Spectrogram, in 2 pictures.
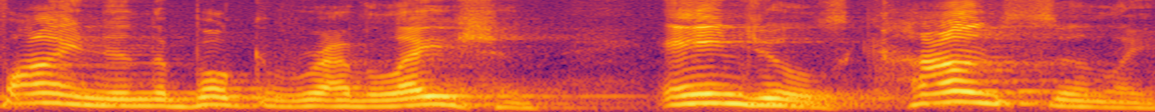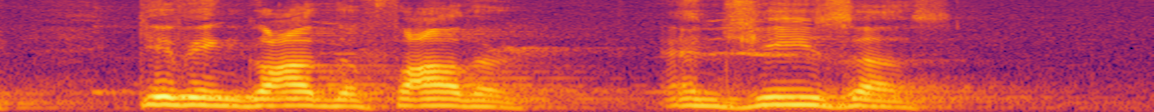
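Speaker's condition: ALS; wearing foot brace for first time

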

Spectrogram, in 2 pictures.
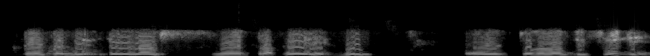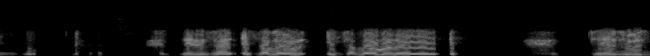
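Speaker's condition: Down syndrome; genetic, extra chromosome

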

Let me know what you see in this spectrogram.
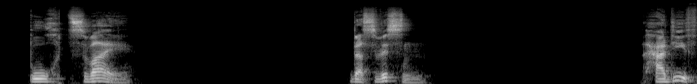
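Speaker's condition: No condition

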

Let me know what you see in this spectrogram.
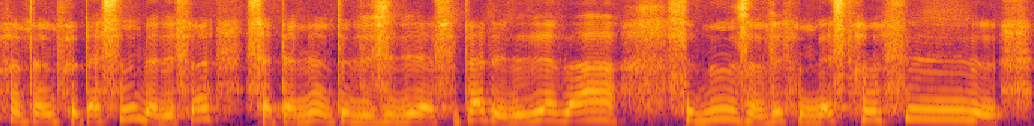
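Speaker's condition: Total glossectomy; base of tongue cancer, flap necrosis, ventilator via tracheostomy, temporary laryngectomy, nasogastric tube; eats everything perfectly again; voice deeper before diagnosis, incomprehensible after surgery, intensive speech therapy at CRIL, sister understood

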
